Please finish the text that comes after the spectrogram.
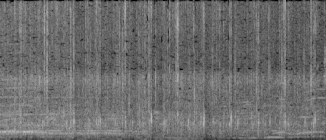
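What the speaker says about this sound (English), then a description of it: "let's give her a big round of applause for being here" A crowd at Dollywood applauds Dolly with sustained clapping and some cheering, with a voice speaking over the applause.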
